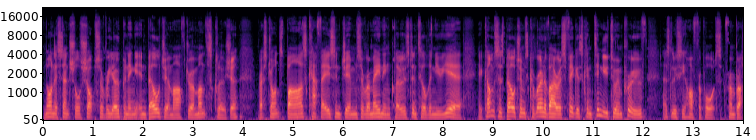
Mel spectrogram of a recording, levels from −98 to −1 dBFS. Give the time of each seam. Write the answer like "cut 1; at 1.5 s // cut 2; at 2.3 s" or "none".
none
